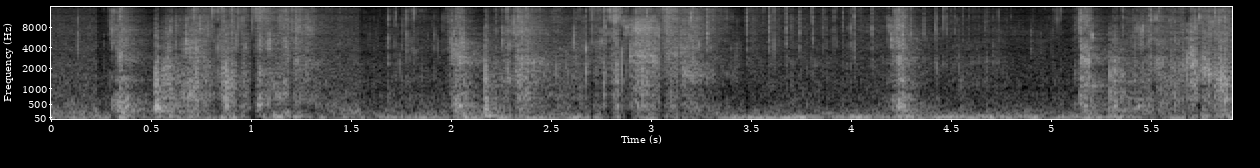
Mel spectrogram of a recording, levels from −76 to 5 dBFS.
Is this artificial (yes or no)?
no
